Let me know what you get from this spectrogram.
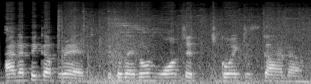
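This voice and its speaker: Male gamer, slightly high voice, casual match commentary, some background noise. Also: fairly even intonation, fairly quick.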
